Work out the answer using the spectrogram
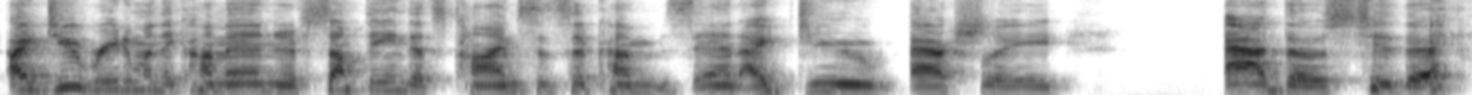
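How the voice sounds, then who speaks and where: Female co-host, bright and crisp-edged voice, informal unscripted chat. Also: on the low side, fairly even intonation, normal speed. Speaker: co-host, communications director fielding questions. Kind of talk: casual chat.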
